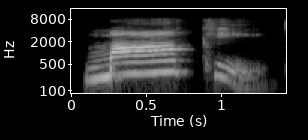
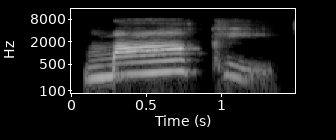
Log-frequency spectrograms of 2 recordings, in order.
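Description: The two takes are said the same way.

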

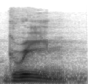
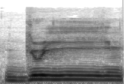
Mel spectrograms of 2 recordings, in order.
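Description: First: The vowel is clipped very short. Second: The vowel is drawn out long. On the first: "Green nó rất là ngắn" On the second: "green kéo dài"

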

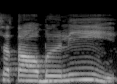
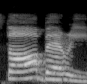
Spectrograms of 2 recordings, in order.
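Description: First: It is said with a Thai-style pronunciation. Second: It is said with an English pronunciation. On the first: "แต่ถ้าแปลเป็นไทยคือ" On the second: "เวลาอ่านให้อ่านว่า"

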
